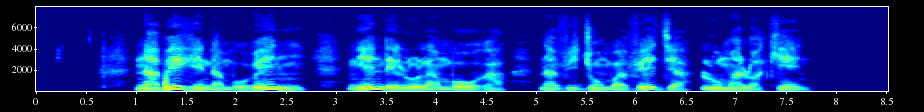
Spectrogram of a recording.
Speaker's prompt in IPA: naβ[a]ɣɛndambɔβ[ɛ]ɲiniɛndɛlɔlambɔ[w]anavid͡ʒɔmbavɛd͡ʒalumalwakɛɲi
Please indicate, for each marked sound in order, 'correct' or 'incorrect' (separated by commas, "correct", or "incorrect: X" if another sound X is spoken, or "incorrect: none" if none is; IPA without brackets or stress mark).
incorrect: ɛ, correct, incorrect: ɣ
